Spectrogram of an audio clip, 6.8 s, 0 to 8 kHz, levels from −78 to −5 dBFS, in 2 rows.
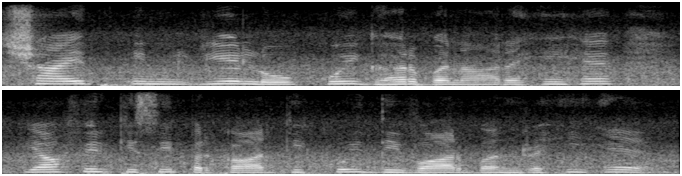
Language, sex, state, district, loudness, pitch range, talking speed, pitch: Hindi, female, Punjab, Fazilka, -18 LUFS, 190-230 Hz, 170 wpm, 215 Hz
